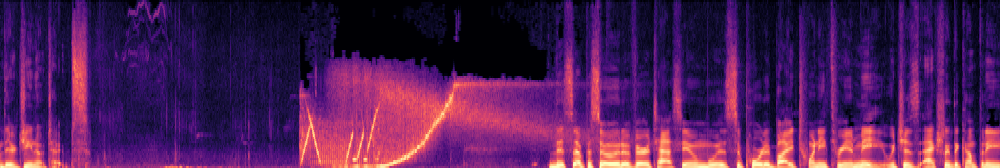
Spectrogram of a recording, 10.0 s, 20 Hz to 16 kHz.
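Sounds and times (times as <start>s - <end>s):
synthesized logo sting: 3.0s - 6.0s.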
